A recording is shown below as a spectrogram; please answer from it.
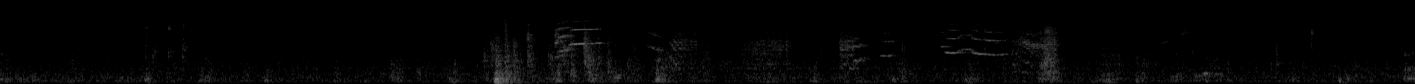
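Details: Newborn Cavalier King Charles Spaniel puppies as Paris whelps her first two pups on January 1: thin, high squeaks rising and falling in short bursts. Rustling and handling noises sit underneath.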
